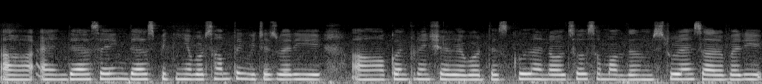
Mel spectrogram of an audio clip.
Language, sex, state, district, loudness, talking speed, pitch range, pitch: English, female, Chandigarh, Chandigarh, -14 LUFS, 205 wpm, 225-240 Hz, 235 Hz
